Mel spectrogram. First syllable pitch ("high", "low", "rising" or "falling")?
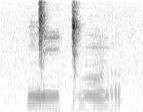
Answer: high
